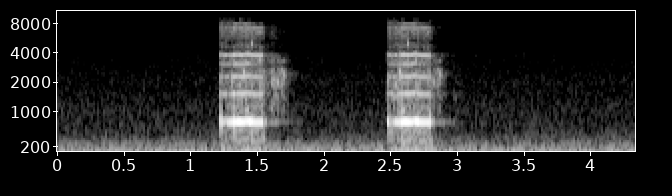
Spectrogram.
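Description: A cartoon robot beeping: two short electronic beeps of one steady pitch, about a second apart.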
